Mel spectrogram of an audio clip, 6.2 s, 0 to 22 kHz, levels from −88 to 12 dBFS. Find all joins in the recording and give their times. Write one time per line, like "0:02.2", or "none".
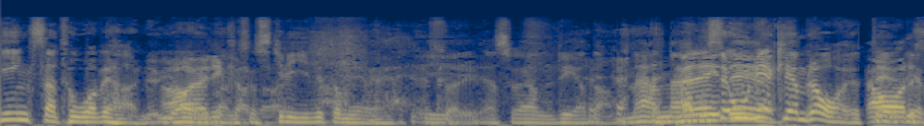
none

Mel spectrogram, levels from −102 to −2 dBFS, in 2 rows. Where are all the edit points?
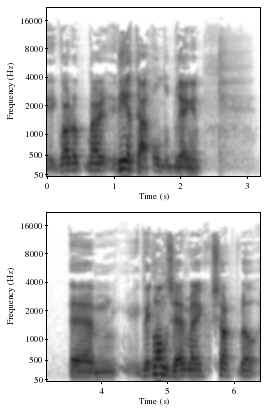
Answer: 0:01.0
0:04.3
0:04.8

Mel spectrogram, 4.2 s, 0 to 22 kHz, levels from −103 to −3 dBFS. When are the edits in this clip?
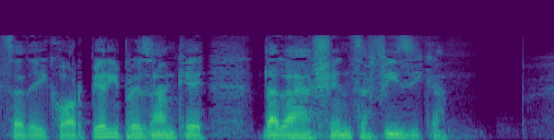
none

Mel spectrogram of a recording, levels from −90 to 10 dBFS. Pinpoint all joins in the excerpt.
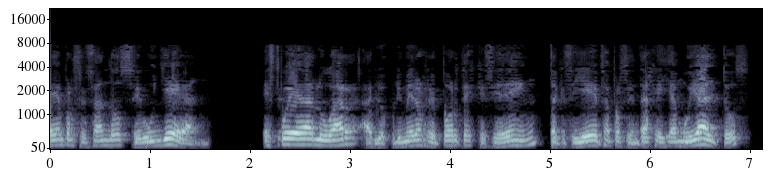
0:02.3
0:03.2
0:05.0
0:05.5

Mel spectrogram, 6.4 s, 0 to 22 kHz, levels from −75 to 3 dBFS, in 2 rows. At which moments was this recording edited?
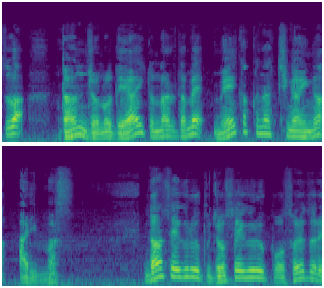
0:04.6

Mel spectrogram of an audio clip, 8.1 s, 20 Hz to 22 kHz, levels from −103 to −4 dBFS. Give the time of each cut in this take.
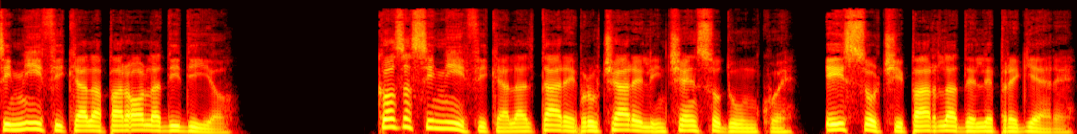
0:04.3
0:06.1

